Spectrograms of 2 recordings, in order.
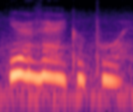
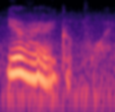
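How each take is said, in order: First: Whispering to cat. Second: Said in the usual way. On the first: Real, not acted. Owner whispering praise to her cat. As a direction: breathe it to the kitty.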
